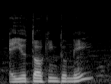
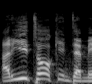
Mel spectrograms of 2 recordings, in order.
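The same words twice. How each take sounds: First: It is said in a voice like the other player's. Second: It is said in a Shrek-like character voice.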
